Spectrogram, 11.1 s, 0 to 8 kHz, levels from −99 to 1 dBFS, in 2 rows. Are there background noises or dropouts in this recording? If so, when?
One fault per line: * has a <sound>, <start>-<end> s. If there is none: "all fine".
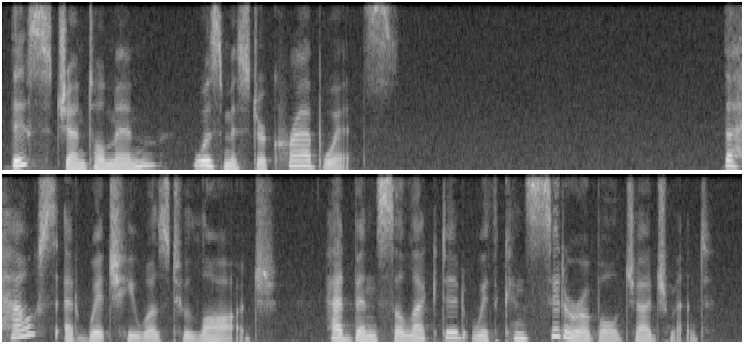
all fine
